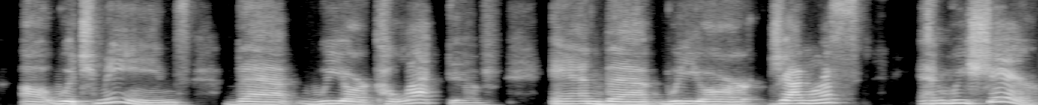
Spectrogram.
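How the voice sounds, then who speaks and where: Her voice is somewhat breathy and sits at medium pitch. The woman's pitch varies in an ordinary way. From Central America (Nicaragua). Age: 80s+. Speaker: author and leadership expert. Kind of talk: interview conversation.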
